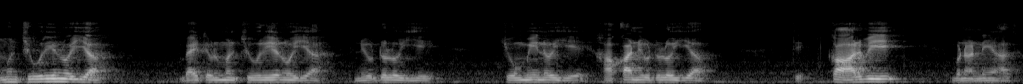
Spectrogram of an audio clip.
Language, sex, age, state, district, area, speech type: Dogri, male, 30-45, Jammu and Kashmir, Reasi, rural, spontaneous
